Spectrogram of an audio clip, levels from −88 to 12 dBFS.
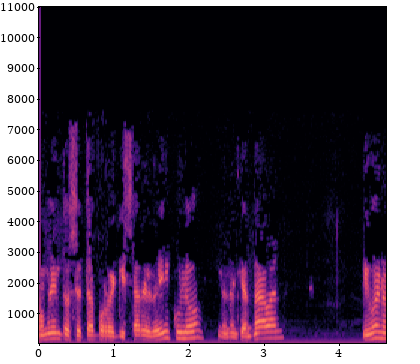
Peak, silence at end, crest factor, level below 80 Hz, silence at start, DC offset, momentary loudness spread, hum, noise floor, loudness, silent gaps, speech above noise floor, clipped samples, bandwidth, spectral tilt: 0 dBFS; 0 s; 18 dB; -50 dBFS; 0 s; under 0.1%; 8 LU; none; -49 dBFS; -18 LUFS; none; 32 dB; under 0.1%; 7.6 kHz; -5.5 dB/octave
